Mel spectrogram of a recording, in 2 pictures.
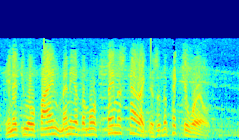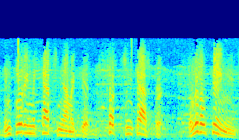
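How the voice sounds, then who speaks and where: A man narrating and announcing in dramatic, declamatory 1930s radio serial style, reading from a script. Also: fairly high pitch. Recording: muffled old radio recording, music behind. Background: music.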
